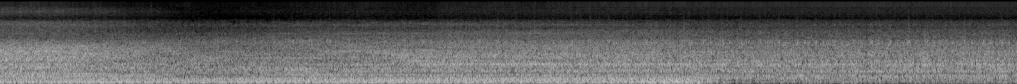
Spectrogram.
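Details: Rover 3.5 V8 with a wobbling pulley, at idle: a steady idle with a faintly uneven, lumpy beat of about four pulses a second. Misfire at idle.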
